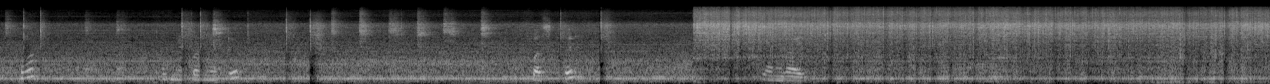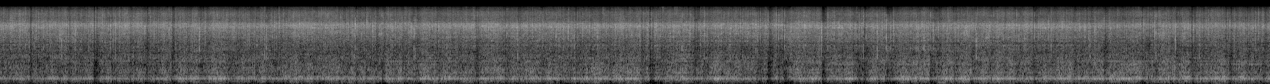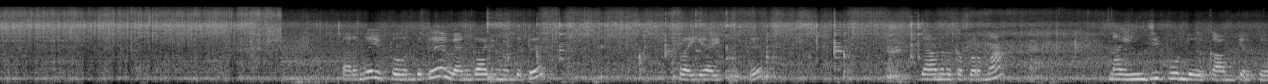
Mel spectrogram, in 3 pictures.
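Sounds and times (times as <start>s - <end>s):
onions sizzling in hot oil: 6.9s - 37.2s
constant low hum: 26.3s - 38.0s.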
